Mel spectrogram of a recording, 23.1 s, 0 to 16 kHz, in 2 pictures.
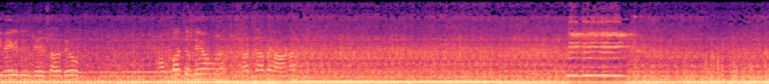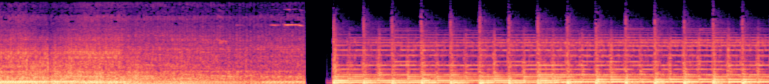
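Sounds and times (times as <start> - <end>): tractor diesel engine running: 0.0 - 16.2
horn beep: 8.5 - 9.7.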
